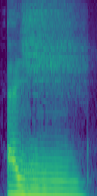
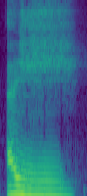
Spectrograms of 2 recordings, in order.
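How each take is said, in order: Both takes have the same delivery.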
